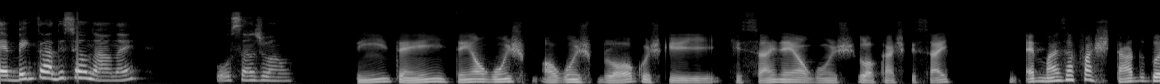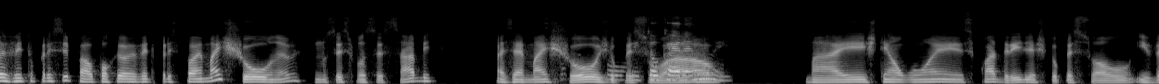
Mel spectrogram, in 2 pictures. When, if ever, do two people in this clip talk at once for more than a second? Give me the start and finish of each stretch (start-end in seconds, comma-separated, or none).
17.6-18.9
